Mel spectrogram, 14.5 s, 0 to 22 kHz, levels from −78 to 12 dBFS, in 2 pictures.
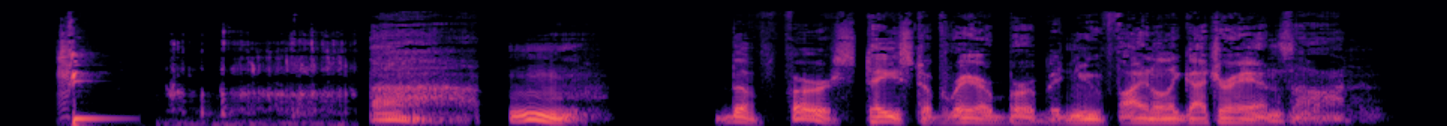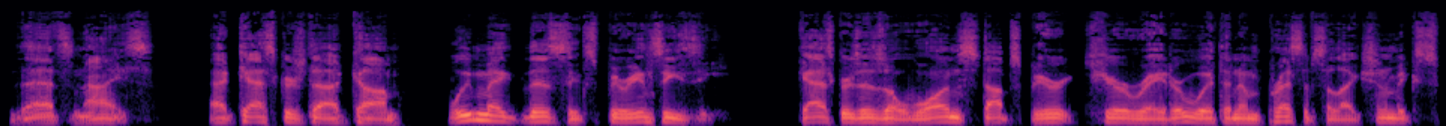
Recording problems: uneven, jittery; strongly; from 1 to 14 s

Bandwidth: 15.5 kHz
